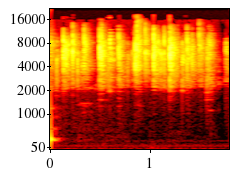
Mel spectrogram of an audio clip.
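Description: Dice rattle rapidly in a cup or hand, a dense run of bright, clicking knocks that pulse unevenly for under two seconds before stopping, with no voices over them.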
